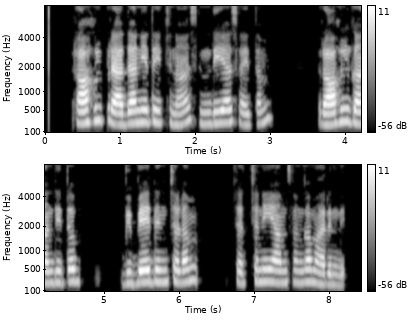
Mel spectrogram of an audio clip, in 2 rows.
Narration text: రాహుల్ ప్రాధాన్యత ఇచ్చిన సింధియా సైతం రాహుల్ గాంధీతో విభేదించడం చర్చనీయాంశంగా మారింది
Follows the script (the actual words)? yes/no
yes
